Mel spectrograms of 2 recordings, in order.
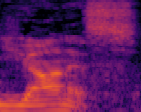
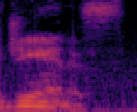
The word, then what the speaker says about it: Giannis: I know I'm pronouncing Giannis correctly because I did this question live once, and I got yelled at for calling him Giannis. Sounds like Janice.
